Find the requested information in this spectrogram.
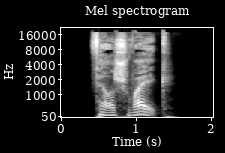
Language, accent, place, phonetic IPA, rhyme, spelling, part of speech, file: German, Germany, Berlin, [fɛɐ̯ˈʃvaɪ̯k], -aɪ̯k, verschweig, verb, De-verschweig.ogg
- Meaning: singular imperative of verschweigen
